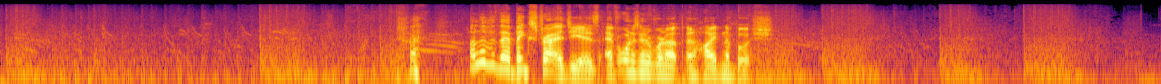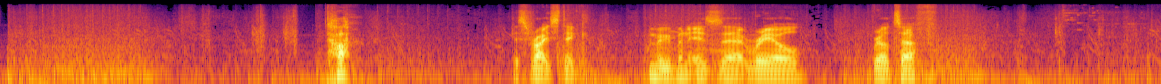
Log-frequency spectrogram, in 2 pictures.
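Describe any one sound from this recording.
Rapid bursts of rifle gunfire crack.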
